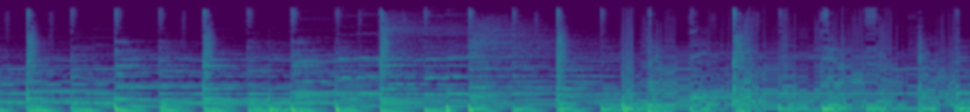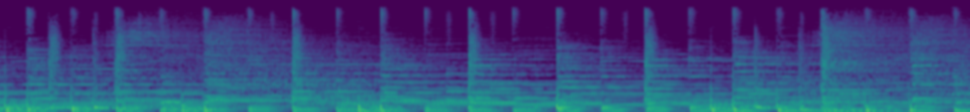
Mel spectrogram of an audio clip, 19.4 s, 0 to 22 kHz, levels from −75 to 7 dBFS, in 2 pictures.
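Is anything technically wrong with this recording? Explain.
Yes. From 6.20 s to 9.60 s the sound collapses into robotic sound from repeated short buffers: a rigid, metallic buzz fixed at 133 Hz that only loosely tracks the original. The likely cause is audio arriving too slowly, so playback keeps looping a fragment of about 7.5 ms (one over 133 Hz) in place of the missing material, with most of that stretch made of repeats. Unlike a comb-filter or flanging effect, the buzz pitch never moves, and the skipped audio is lost rather than merely colored.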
